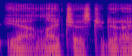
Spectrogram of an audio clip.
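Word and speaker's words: Leicester: say that right uh it's not Lester it's or is it Americans they don't know how to pronounce these names uh maybe Le it might be leester leester England but anyway it looks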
